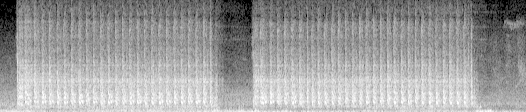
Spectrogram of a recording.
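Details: Motorcycle stood covered for a month: two bursts of fast, even starter cranking, about three seconds each, with no firing; owner suspects it needs choke, later appears flooded, cause not confirmed.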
